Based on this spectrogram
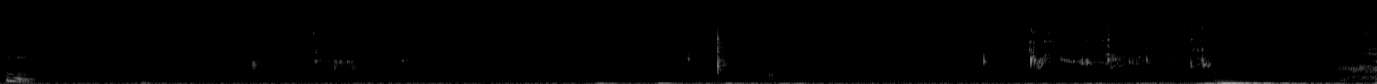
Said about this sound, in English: Let us pour the whiskey.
